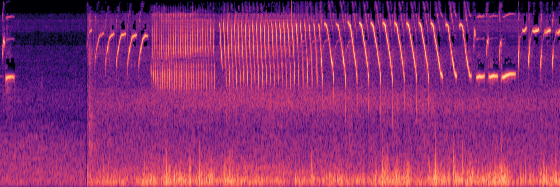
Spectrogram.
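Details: Strong canary singing used to excite females and spur other canaries into song: after a brief silence, chirps lead into a dense buzzy roll, then a rapid rattle and a series of falling whistled notes over low background rumble.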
